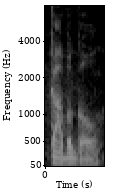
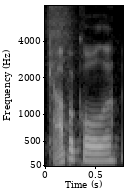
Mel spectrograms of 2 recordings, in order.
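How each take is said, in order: First: The word ends clipped, with the final vowel dropped. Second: The word ends with a full final vowel. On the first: The speaker calls it wrong. "Stop saying fucking galamad and stop saying gabagol" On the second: The speaker calls it right. "It's capicola"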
